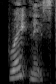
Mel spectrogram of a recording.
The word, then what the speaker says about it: Greatness: Greatness 这个单词，我们要注意里面的元音呢是一个 a 的发音，gray, gray。要注意一个元音的滑动，也就是从 a 的口型滑动到一个 i, a, a, 再去加辅音 gray, gray。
